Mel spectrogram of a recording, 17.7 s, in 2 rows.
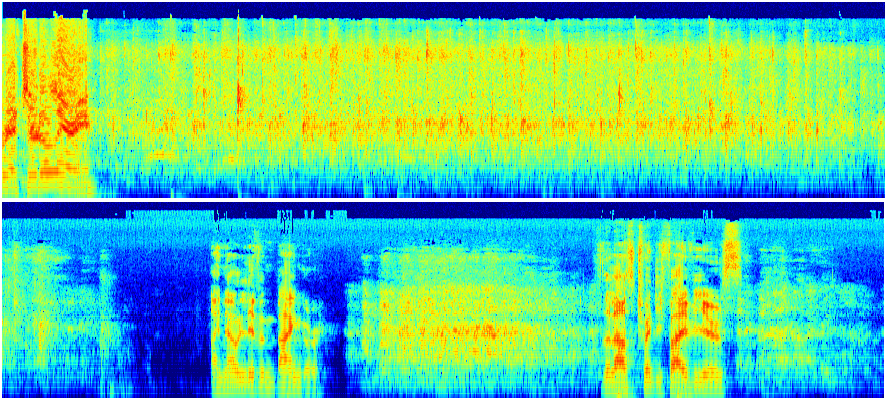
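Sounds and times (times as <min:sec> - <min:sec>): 
audience applause greeting a comedian at an evening show: 0:00.0 - 0:09.6
speech: 0:00.1 - 0:01.1, 0:10.9 - 0:12.1, 0:14.8 - 0:16.5
laughter: 0:07.9 - 0:09.9, 0:12.3 - 0:15.0, 0:16.2 - 0:17.6.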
